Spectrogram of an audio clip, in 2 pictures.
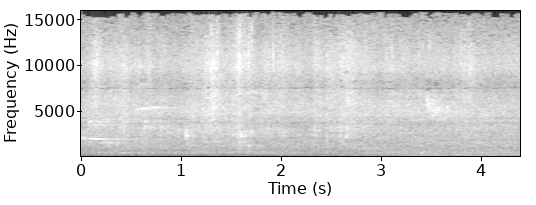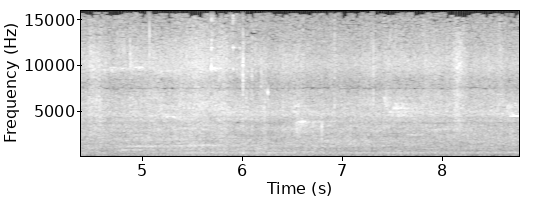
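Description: Insect buzzing over a steady background hiss, the buzz strongest through the middle.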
